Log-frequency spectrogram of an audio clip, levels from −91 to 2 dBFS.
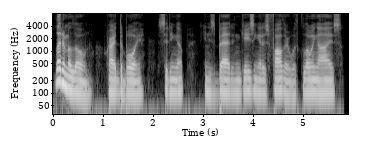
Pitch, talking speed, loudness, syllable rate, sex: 105 Hz, 195 wpm, -21 LUFS, 4.9 syllables/s, male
